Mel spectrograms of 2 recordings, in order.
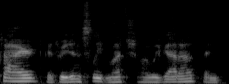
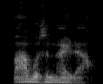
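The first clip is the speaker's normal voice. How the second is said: ordinary delivery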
